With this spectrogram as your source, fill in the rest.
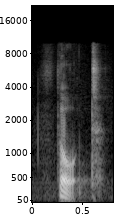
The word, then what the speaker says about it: thought: The past tense of think is thought. It's spelled in a strange way, but it's easy to say. Thought.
